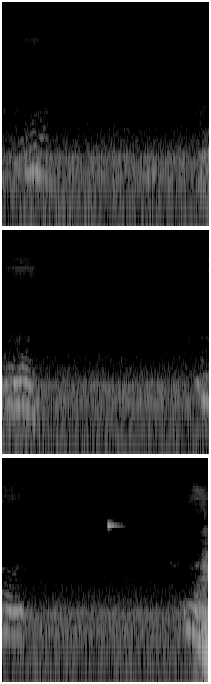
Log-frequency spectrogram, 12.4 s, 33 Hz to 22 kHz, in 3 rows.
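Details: Regular low, rattling snores about every four seconds, roughly 15 breaths a minute, in a quiet room, from an adult woman (a mother): snoring.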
